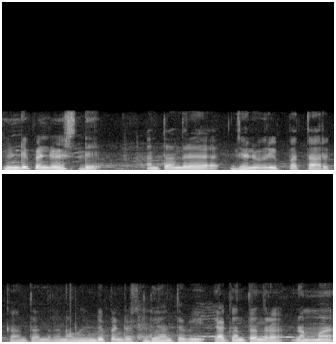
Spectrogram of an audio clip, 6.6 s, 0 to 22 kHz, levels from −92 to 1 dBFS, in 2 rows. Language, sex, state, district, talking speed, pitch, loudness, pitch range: Kannada, male, Karnataka, Dharwad, 125 wpm, 160 Hz, -18 LUFS, 150-170 Hz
